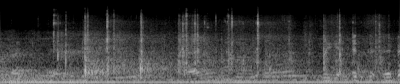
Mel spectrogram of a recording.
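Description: Rigid plastic cervical collar being handled and fitted, giving a run of irregular sharp plastic clicks and knocks over a steady low hum, with faint voices.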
